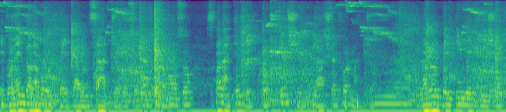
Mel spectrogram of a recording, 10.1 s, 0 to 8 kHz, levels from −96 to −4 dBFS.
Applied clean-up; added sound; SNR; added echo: none; Squeak / Wood; 5 dB; reverberation time 0.3 s.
